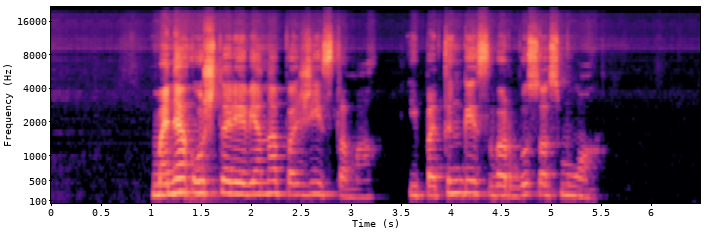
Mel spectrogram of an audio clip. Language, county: Lithuanian, Tauragė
